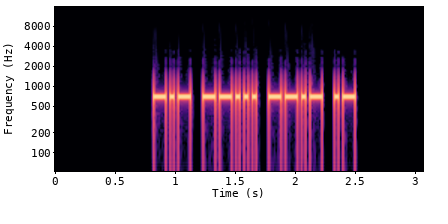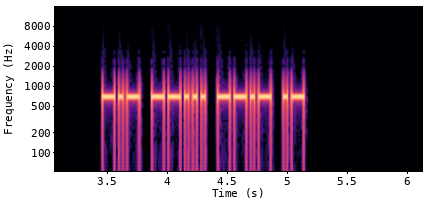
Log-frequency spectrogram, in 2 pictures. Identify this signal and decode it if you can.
Morse code, heard as a keyed tone, about 34 wpm, 700 Hz. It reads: K7QA K7QA
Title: Easy Call Signs Repeated 2x - 35wpm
